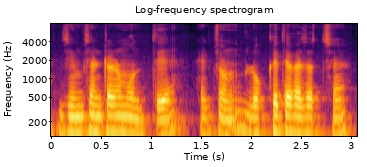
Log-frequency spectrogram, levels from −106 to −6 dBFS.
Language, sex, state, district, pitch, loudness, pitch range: Bengali, male, Tripura, West Tripura, 120 Hz, -18 LUFS, 115-130 Hz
